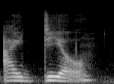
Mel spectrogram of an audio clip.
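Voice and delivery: ideal with stress on the de syllable. Teaching how to say the english word ideal, stress on de in ideal. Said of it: "emphasis on the D".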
